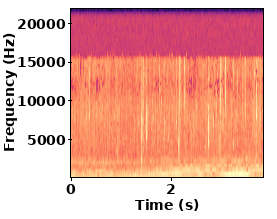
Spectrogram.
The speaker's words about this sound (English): Leo opens his eyes to find droplets trickling down around them. It intensifies to a full-on rainstorm.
